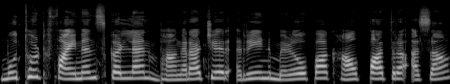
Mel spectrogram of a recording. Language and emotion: Goan Konkani, neutral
